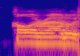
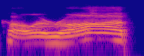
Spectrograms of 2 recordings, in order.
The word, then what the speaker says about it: Colorado: songs about Colorado that you pronounce it Colorado, because it doesn't sing well when you say Colorado.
